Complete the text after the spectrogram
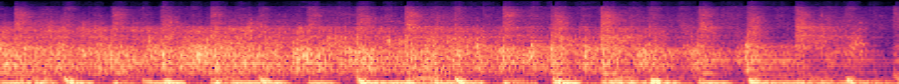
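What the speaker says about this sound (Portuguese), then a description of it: "Uma salva de palmas." Applause at a São Paulo municipal data-protection forum, a broad steady wash of clapping filling the hall, with low rhythmic music thumping underneath throughout.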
